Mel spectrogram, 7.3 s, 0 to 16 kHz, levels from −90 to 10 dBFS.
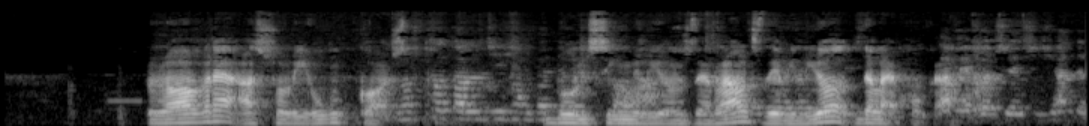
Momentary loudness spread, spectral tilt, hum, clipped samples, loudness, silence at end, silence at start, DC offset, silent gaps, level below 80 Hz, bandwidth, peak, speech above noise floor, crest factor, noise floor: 17 LU; -4.5 dB/octave; none; under 0.1%; -21 LUFS; 0 s; 1 s; under 0.1%; none; -50 dBFS; 11.5 kHz; -2 dBFS; 45 dB; 22 dB; -67 dBFS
